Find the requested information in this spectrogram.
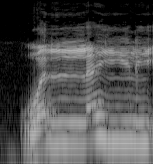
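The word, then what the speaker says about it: والليل: Ayat yang kedua, wallaili idza saja. Wallaili, langsung masuk ke lam. Wallai, jadi i gitu, jangan wallai atau, jadi cara bacanya wallai idza, i nya pun harus jelas.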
